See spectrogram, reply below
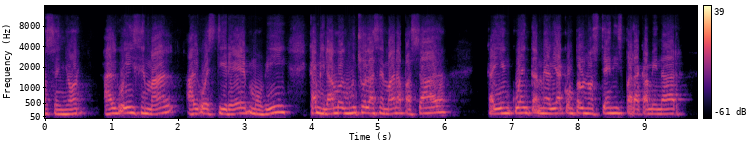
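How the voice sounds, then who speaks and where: A man preaching a sermon to a congregation, with impassioned, drawn-out emphasis. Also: a little high, creaky, darkish tone. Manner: speaks directly to the congregation.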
